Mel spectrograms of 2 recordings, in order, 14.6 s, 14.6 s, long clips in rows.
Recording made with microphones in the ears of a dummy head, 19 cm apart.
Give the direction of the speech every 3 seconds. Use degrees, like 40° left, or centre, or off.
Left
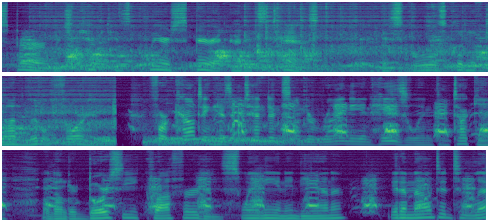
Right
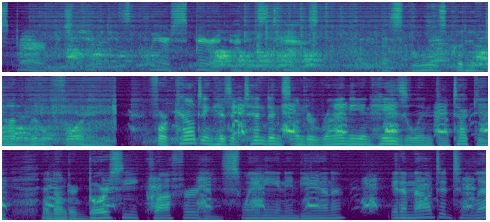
30° left, centre, 40° right, 10° left, 40° left.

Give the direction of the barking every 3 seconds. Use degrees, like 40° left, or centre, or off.
20° left, 40° right, 10° right, 40° left, 60° left.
